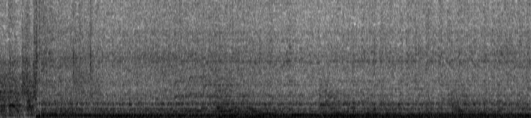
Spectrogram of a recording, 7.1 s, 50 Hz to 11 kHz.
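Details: Fiat Coupe 16V Turbo after restoration and engine reinstallation, with swapped fuel-rail inlet and outlet lines corrected: short crank, then the engine fires at once and settles into a strong, steady run with a slight rev. Starts and runs normally.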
